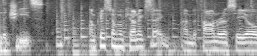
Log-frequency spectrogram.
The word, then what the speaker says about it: Koenigsegg: Named after its founder, Christian von Koenigsegg, it's called Koenigsegg. Now you could think it might be called Koenigsegg, but it's a little softer. It's OE in German or Swedish means Ö, Koenigsegg.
